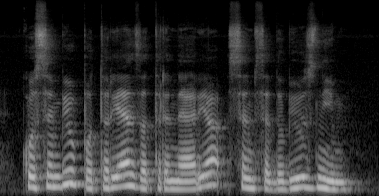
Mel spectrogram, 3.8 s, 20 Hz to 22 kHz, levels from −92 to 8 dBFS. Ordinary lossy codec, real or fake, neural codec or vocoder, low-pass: none; real; none; none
